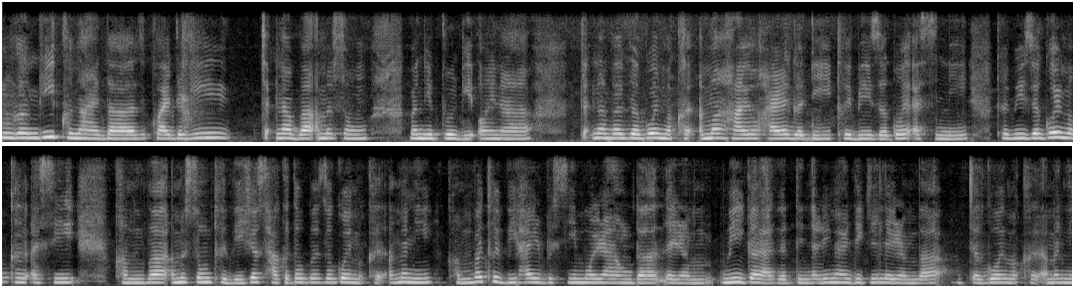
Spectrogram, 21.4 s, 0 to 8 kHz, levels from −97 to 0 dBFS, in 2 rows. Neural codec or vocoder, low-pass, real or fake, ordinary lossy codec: codec, 16 kHz in and 24 kHz out, 1.1 kbps, FireRedTTS-2 codec; 7.2 kHz; fake; none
